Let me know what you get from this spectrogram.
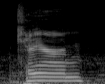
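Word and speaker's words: cairn: And I found another Kairen. That's how it's pronounced.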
